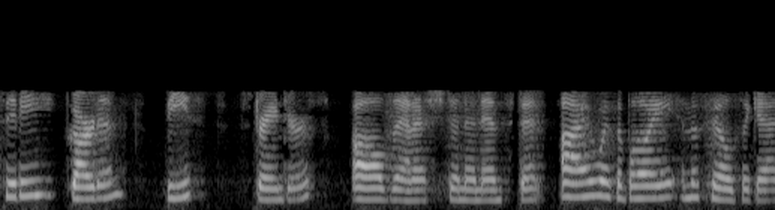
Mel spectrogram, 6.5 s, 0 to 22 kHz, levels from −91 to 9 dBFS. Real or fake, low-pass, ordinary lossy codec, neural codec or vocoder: real; 3.6 kHz; AAC, 16 kbps; none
